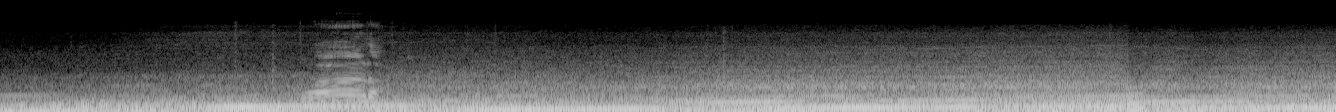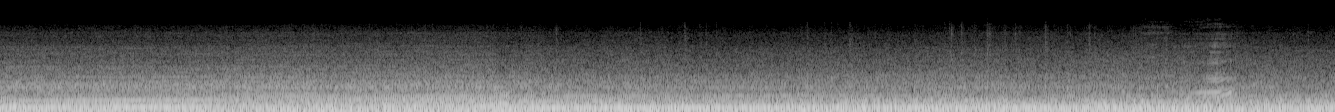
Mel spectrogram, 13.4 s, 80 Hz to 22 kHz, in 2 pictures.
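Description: An Alpine A110 S accelerates on a wet Spa-Francorchamps track, its engine note climbing steadily through several gear changes in a continuous loud in-car drone while someone speaks over it.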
